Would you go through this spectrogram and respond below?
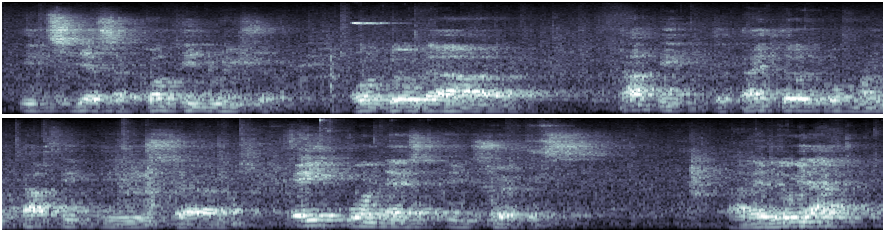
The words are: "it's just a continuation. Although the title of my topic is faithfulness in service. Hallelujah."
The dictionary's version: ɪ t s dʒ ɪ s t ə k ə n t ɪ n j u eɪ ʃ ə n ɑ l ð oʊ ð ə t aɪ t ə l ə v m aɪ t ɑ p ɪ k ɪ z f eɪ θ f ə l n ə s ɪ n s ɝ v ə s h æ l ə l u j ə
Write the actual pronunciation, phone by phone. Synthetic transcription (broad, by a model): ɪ t s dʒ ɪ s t ə k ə n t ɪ n j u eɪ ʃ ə n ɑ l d oʊ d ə t aɪ t ə l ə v m aɪ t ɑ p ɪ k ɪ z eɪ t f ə n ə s ɪ n s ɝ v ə s h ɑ l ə l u j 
